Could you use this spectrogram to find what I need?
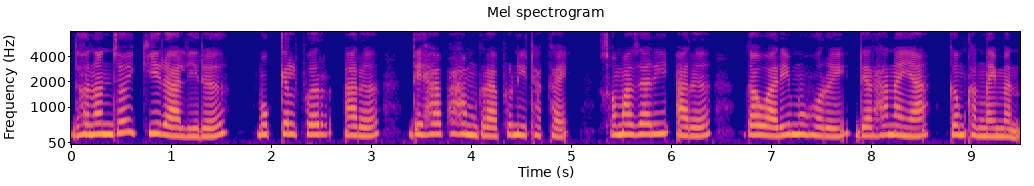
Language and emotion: Bodo, neutral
